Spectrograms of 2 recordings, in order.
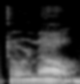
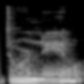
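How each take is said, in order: First: Second syllable of Dornall with an open "ah"; Dornall without I. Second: Second syllable of Dornall rhyming with "nail"; Dornall with long A. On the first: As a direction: say Dornall as "dor-NAHL". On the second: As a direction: say Dornall as "dor-NAYL". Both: Shown as a demonstration. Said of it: "I don't think that's an I".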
